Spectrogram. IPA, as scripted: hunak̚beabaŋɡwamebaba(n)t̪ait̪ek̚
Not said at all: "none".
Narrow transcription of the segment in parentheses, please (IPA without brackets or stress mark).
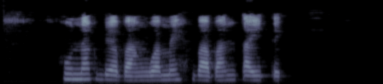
n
